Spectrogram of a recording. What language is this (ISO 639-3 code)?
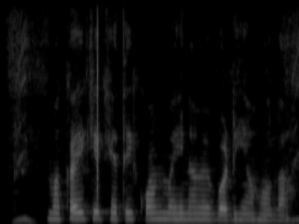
bho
